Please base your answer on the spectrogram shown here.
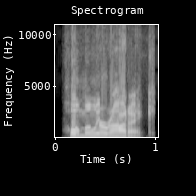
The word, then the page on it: homoerotic: American English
